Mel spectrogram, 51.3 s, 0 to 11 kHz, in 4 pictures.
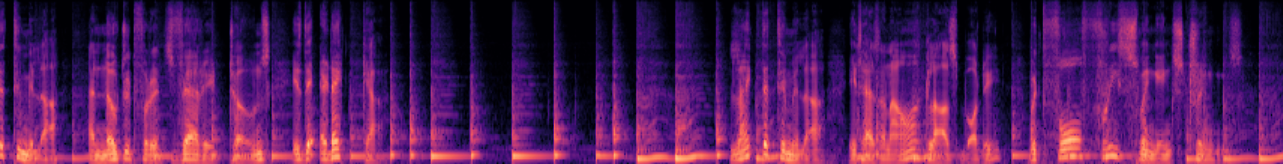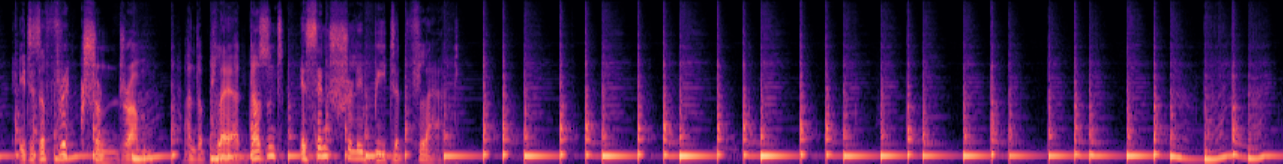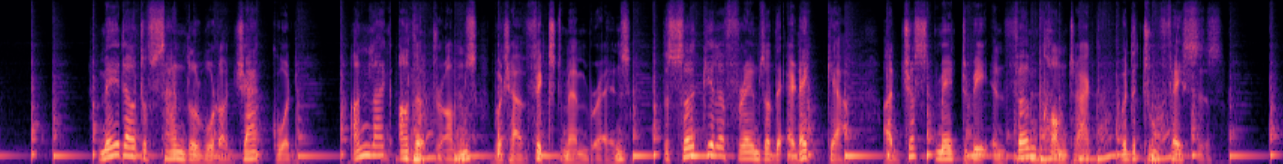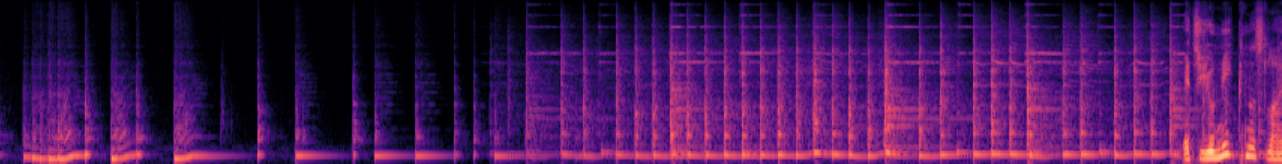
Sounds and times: Percussion: 0.0 - 51.3.

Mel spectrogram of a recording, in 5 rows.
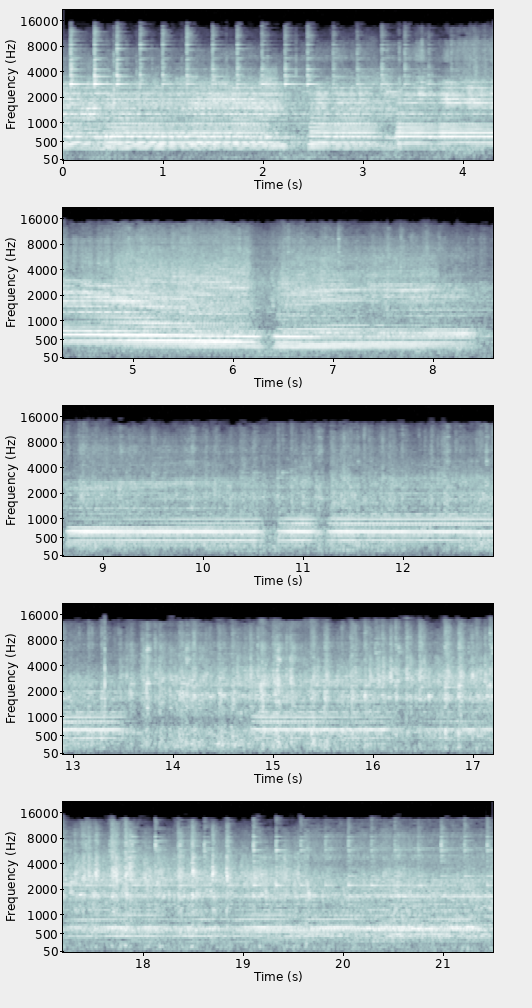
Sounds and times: Clickety-clack: 0.0 - 5.4, 6.1 - 21.5
Train horn: 0.0 - 13.8, 14.7 - 21.5
Railroad car, train wagon: 0.0 - 21.5.

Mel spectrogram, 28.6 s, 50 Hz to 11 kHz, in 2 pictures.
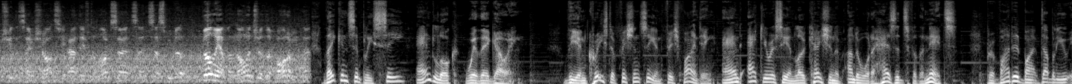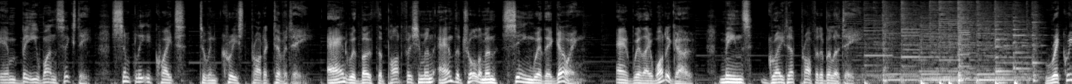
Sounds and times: Speech: 0.0 - 25.8, 28.2 - 28.5
Music: 0.0 - 28.5.

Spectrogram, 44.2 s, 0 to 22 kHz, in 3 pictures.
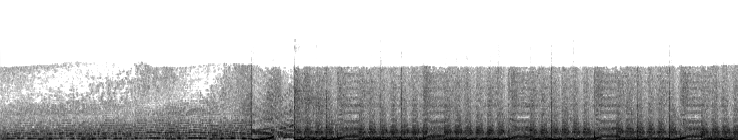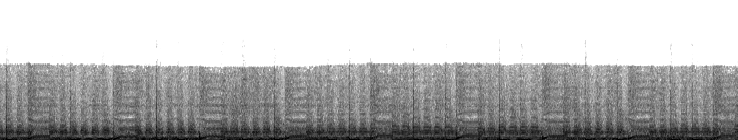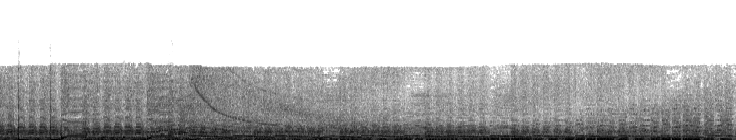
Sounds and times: Dubstep: 0.0 - 44.2.

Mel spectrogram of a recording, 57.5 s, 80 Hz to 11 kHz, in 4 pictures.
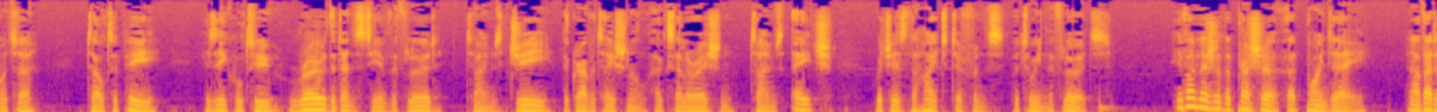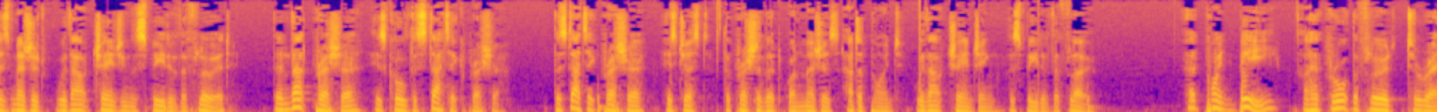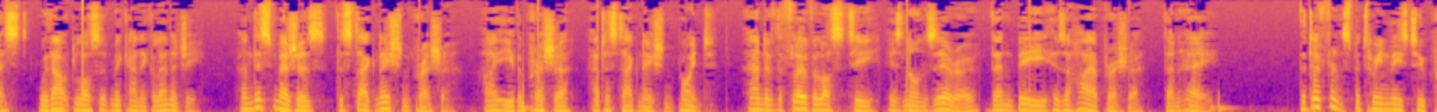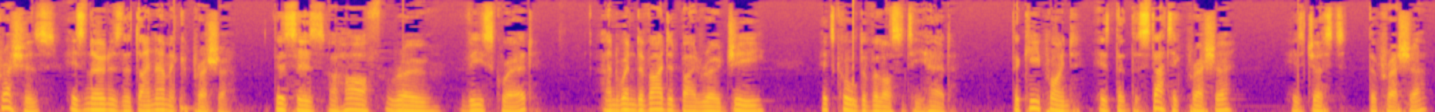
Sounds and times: Speech: 0.0 - 25.4, 26.2 - 41.0, 41.7 - 57.4.

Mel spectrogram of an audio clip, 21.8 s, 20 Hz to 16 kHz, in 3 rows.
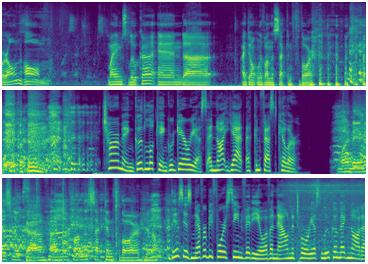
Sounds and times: Speech: 0.0 - 6.2, 13.9 - 21.8.

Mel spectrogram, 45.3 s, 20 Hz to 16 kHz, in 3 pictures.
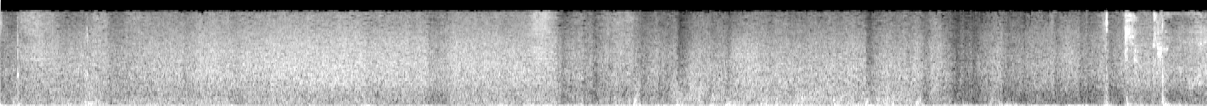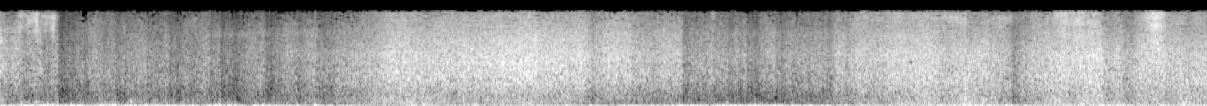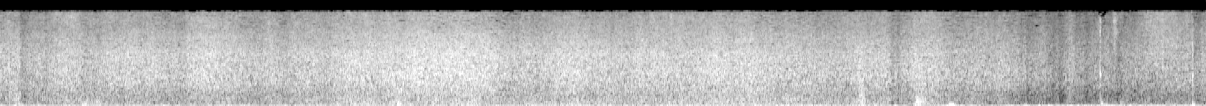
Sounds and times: Eruption: 0.0 - 45.2.

